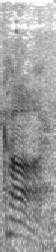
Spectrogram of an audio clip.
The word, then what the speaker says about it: Kane: complain about you and you said Billy Khan like no it's Kane no it's actually Khan when I do stuff like this I will go straight I like will go straight to the source I used to say Billy Kane on my life until I was like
